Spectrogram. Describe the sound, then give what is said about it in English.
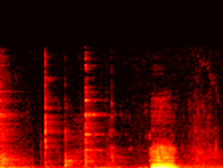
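Light clinks of utensils against a pan as dumplings go into cabbage and butter, a few soft metallic taps spaced apart, followed by a short burst of a voice. “Okay, now we're going to add the dumplings.”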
